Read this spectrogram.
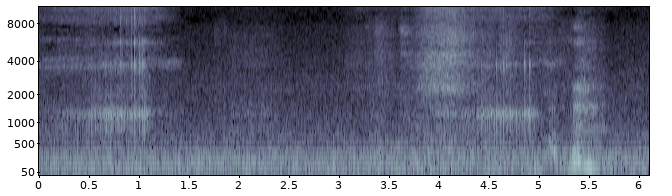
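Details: Nephew snoring during sleep: soft, breathy snores with a whistling edge, one breath cycle roughly every three seconds, ending in a brief snort.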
